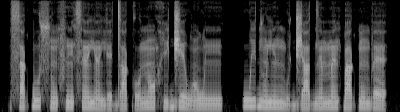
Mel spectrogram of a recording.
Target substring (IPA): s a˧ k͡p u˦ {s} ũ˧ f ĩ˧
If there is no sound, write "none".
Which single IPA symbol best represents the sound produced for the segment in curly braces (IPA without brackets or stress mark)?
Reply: s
